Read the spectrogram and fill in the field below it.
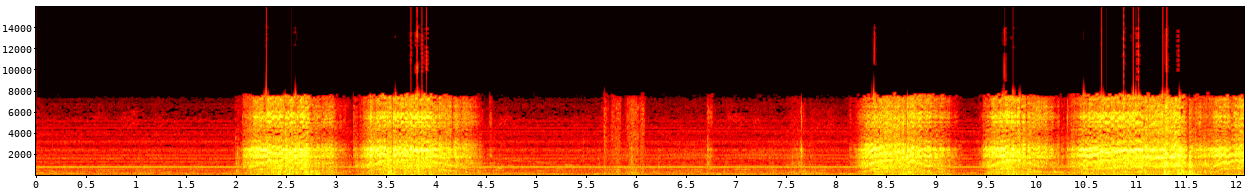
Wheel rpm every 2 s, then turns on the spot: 0, 90, 40, 0, 80, 90.
4-6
